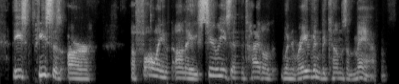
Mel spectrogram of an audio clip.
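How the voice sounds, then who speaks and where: A man with an American accent, fairly high-pitched and somewhat breathy, with lively intonation. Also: moderate pace. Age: 60s. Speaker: artist and musician. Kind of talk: online artist talk. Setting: online presentation. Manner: halting, many fillers.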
